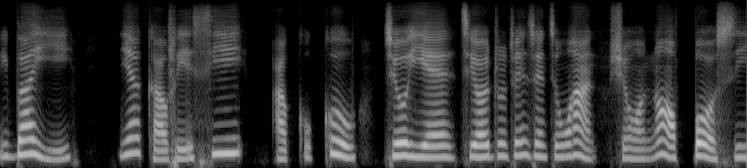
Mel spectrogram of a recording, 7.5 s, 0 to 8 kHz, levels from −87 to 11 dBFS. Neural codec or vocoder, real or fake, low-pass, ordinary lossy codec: codec, 16 kHz, 0.3 kbps, FocalCodec; fake; none; none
